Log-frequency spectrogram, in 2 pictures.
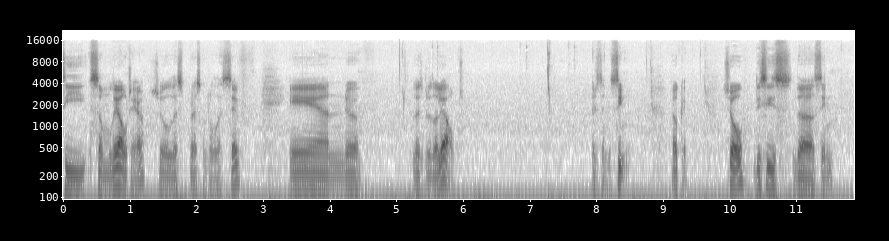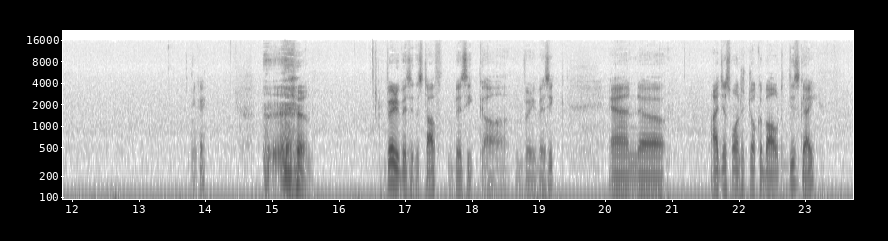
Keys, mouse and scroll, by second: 2.1 ctrl+s, 5.5 click, 6.9 click, 7.6 click, 9.0 click, 9.7-10.2 scroll down 1, 10.4 click, 11.7-13.7 drag, 13.9 middle click, 15.2 middle click, 15.7 scroll down 2, 16.2 middle click, 16.7 scroll down 2, 18.2-19.4 middle drag, 19.5-20.2 scroll up 2, 20.4 middle click, 21.0-21.8 scroll up 2, 21.9 middle click, 22.6 shift+middle click, 23.3 shift+click.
